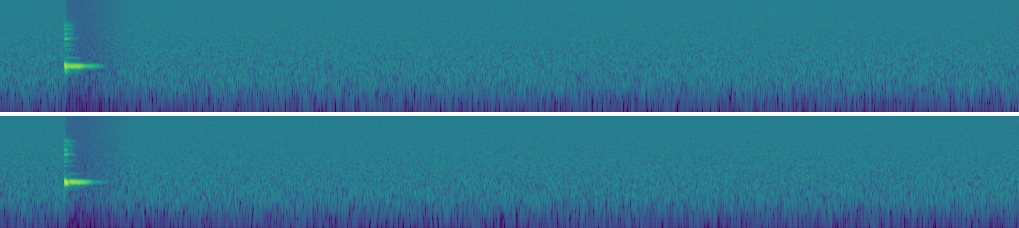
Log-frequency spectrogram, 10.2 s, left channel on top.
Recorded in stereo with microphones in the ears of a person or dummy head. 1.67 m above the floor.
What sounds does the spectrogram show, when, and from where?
0.7 s a cowbell: 25° right (ahead or behind), 3.5 m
